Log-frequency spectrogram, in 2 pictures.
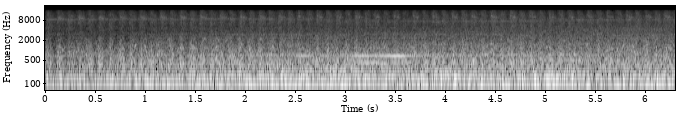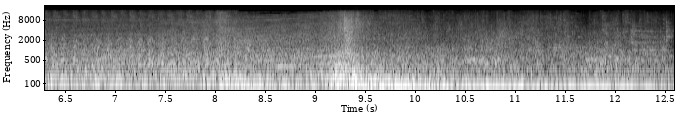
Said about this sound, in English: As Harold's rotor blades began to spin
